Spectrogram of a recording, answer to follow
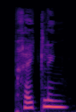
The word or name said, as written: prikling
